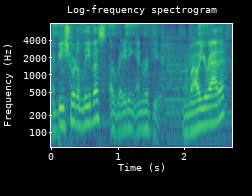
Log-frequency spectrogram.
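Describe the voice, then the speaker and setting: A man reading a scripted podcast outro with a brisk promotional delivery. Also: mid-range voice, lively intonation. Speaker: podcast announcer. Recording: voice over loud music.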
